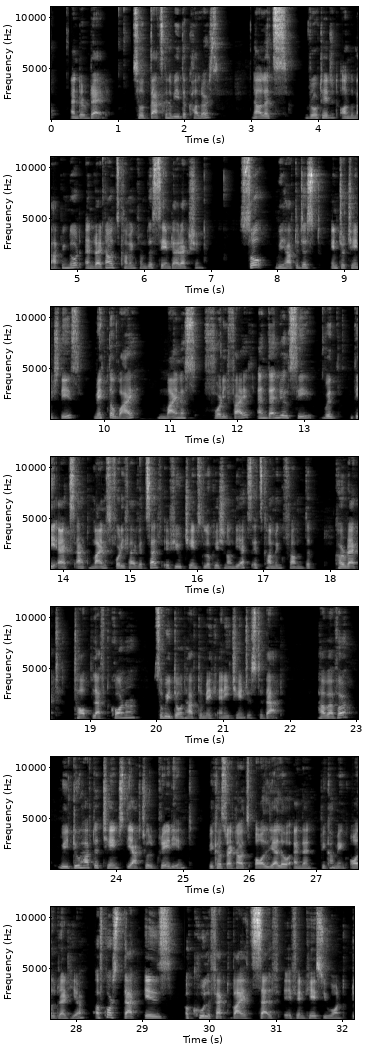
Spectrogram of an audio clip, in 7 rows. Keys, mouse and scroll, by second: 1.1 click, 2.7 scroll down 2, 2.8 middle click, 3.3 middle click, 3.7-5.5 drag, 6.6-6.9 scroll up 2, 7.0 middle click, 7.4-7.8 scroll up 2, 9.9-12.0 drag, 12.2-13.5 shift+drag, 15.2-23.4 shift+drag, 24.9-32.1 shift+drag.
